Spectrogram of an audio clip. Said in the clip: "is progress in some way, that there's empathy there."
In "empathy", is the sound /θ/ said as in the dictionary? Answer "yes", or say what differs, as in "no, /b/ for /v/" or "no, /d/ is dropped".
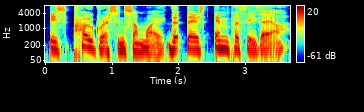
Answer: yes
